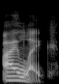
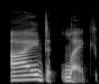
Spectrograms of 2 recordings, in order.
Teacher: make sure that you say I with that D sound this is the reduced form of I would like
